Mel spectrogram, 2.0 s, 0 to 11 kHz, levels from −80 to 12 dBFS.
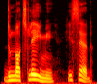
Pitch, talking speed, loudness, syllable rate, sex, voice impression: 150 Hz, 185 wpm, -15 LUFS, 3.6 syllables/s, male, very masculine, adult-like, slightly middle-aged, thick, slightly relaxed, slightly weak, slightly dark, slightly soft, clear, fluent, slightly cool, intellectual, slightly refreshing, sincere, calm, slightly mature, slightly friendly, slightly reassuring, slightly unique, slightly elegant, slightly wild, lively, strict, slightly intense, slightly light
